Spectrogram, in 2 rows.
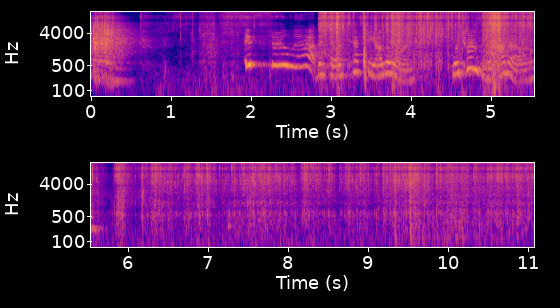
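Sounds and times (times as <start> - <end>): plastic pop tube crinkling: 0.0 - 0.6, 2.8 - 11.0.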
